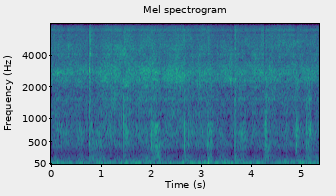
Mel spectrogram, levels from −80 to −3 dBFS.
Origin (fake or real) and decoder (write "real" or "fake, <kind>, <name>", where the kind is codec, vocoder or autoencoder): fake, codec, SNAC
